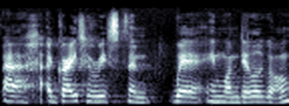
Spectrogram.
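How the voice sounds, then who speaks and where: Her medium pitch held in a flat monotone, a woman speaks. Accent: Australian. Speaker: resident asking a question at a council meeting. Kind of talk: public question at council meeting. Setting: council chamber with public gallery. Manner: loud.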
